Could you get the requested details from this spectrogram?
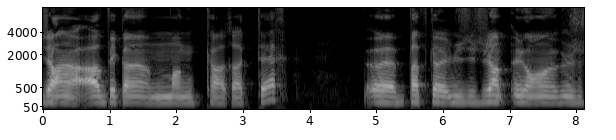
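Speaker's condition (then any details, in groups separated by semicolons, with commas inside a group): Ataxia-telangiectasia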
